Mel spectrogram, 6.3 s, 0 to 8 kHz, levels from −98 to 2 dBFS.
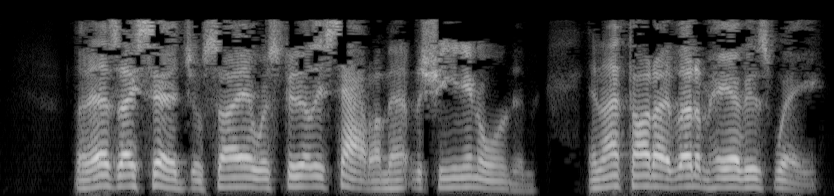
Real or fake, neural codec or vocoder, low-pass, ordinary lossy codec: fake; codec, 16 kHz, 1 kbps, X-Codec, HuBERT features, trained on balanced general audio; 7.2 kHz; MP3, 24 kbps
